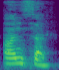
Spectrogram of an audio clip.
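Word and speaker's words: answer: करना होता है पहला आंसर आंसर नॉट आंसर आंसर all time question आंसर बोलना होता है तो इसमें डब्लू नहीं है डब्लू है रिटन में बट प्रोनंसिएशन में नहीं है सर्ड एस डब् ओ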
